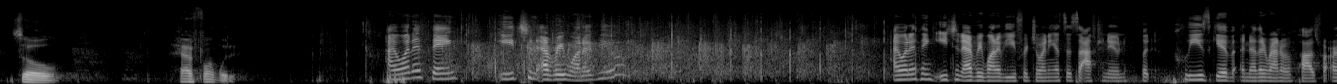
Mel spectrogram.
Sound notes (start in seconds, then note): 6.5 audience applauds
